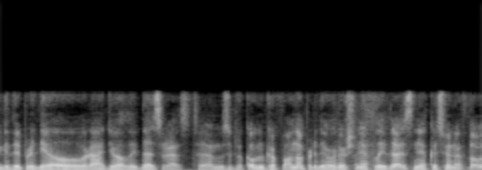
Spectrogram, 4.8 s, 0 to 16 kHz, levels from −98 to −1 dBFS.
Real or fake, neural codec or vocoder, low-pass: fake; codec, 16 kHz, 1.1 kbps, Voila-Tokenizer; 7.2 kHz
